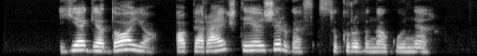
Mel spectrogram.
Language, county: Lithuanian, Klaipėda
